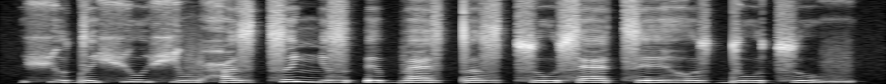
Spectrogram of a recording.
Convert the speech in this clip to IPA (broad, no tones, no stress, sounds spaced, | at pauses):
ç o d ʌ ç u ç ʌ v ħ ə z t͡s ə ɲ ʌ z ʔ e b æ z t ʌ z t͡s u s æ t͡s e ɦ o z d u t͡s u v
